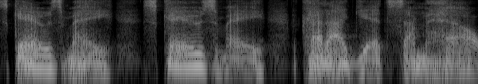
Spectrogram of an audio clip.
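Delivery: put-on raspy, smoker's rasp granny voice. Recalling the customer of the week asking him for help: granny's Marlboro Red voice. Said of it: "with that Marlboro Red voice".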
